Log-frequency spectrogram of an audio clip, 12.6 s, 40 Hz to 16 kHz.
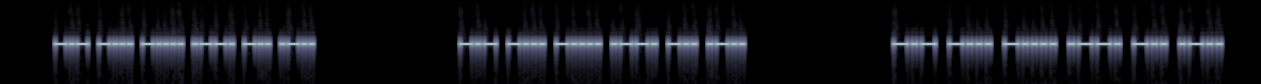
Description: Morse code, heard as a keyed tone, about 30 wpm, 700 Hz. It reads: KB6PDL KB6PDL KB6PDL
